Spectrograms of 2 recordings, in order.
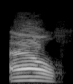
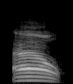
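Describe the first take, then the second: First: The vowel is open, sounding like a. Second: The same.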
